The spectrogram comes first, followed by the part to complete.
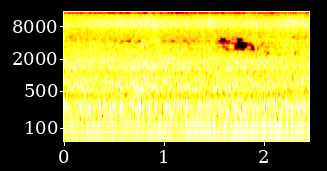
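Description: A 40 hp outboard motor running steadily at cruising speed, pushing a small aluminium boat, with a constant low hum over the rush of water and wind.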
